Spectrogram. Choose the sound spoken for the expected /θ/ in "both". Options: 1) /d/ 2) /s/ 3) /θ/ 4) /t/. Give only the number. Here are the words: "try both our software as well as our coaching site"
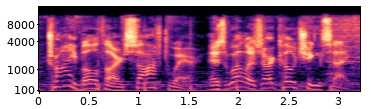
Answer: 3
